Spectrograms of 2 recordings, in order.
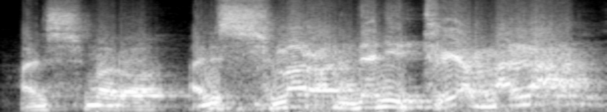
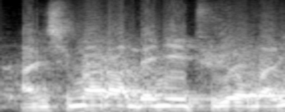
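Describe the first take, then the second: First: Firm and urgent, rising at 말라; stern warning. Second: Encouraging. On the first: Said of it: "야곱 워닝". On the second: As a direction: soothe frightened disciples gently. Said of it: "격려". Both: Shown as a demonstration.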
